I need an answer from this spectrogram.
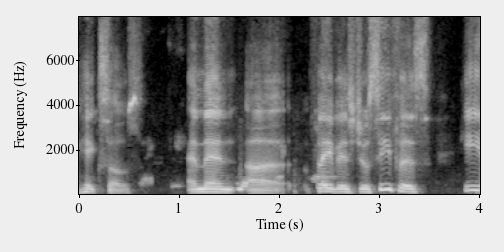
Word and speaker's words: Hyksos: So I would say that, so Heka Kesut, which was more like kind of like the original pronunciation, it means foreign rulers. And then it was Manetho who started saying Hyksos.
